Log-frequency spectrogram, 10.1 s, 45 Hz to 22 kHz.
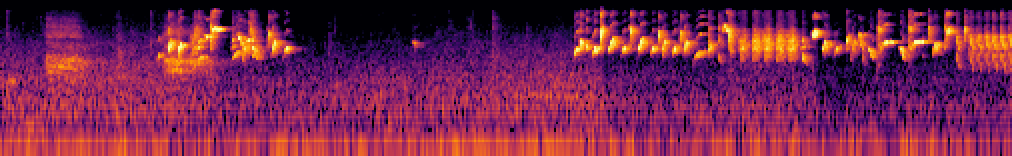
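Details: European goldfinch singing in a 2016 world championship goldfinch song competition; bursts of fast, tinkling twitters and buzzy trills, a short phrase near two seconds, then a longer continuous twittering run after a pause.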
